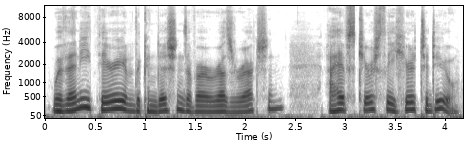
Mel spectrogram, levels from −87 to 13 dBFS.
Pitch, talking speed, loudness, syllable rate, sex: 155 Hz, 215 wpm, -16 LUFS, 6.9 syllables/s, male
